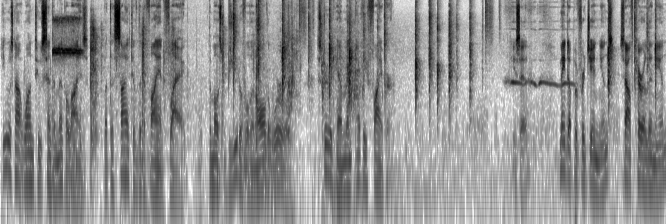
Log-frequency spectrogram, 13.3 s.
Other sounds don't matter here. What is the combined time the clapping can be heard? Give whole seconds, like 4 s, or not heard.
6 s.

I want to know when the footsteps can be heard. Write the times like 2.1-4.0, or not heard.
1.8-7.3.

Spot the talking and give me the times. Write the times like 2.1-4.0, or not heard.
0.0-7.9, 10.1-13.2.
